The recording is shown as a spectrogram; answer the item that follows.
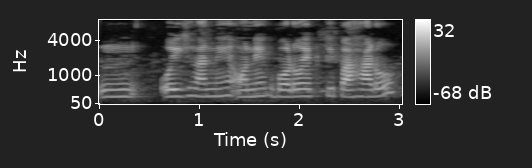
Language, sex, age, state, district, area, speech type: Bengali, female, 45-60, West Bengal, Uttar Dinajpur, urban, spontaneous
